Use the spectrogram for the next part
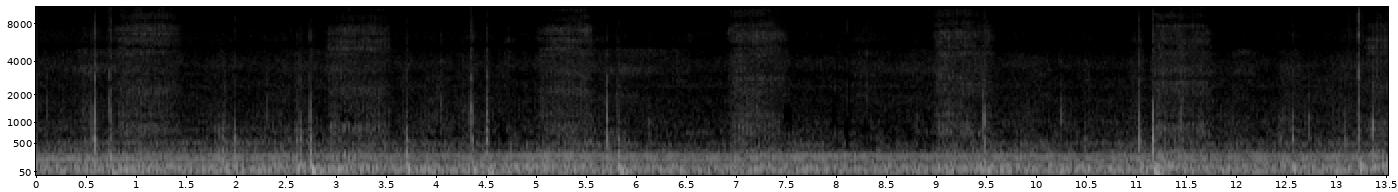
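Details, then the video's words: Purring male cat kneading his bed: continuous deep, even rumble swelling with each breath, breathy phases recurring about every two seconds, occasional light taps and rustles over the purr. "The cutest purring biscuit making kitty cat"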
